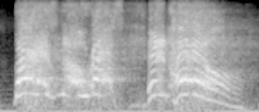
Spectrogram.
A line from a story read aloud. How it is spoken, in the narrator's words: screamed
